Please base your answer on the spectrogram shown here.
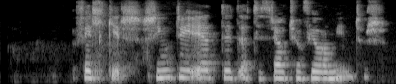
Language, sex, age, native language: Icelandic, female, 20-29, Icelandic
